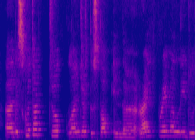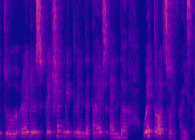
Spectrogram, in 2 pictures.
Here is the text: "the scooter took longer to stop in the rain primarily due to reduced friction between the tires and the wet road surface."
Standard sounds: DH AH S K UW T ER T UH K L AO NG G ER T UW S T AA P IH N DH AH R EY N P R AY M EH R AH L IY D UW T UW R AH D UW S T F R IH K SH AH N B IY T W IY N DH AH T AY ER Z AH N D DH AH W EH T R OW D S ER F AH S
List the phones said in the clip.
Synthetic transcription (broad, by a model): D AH S K UW T ER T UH K L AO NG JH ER T UW S T AA P IH N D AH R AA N P R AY M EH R L IY D UW T UW R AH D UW S F L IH K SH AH N B IY T W IY N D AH T AY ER S AH N D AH W EH T R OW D S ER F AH S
